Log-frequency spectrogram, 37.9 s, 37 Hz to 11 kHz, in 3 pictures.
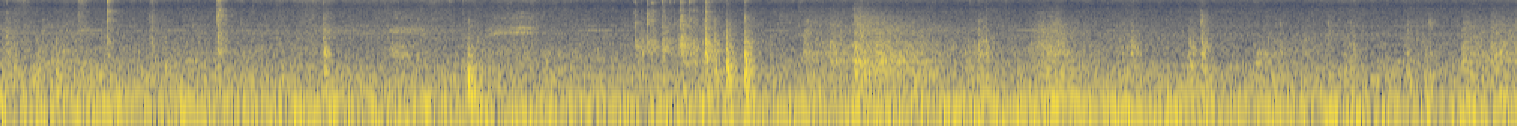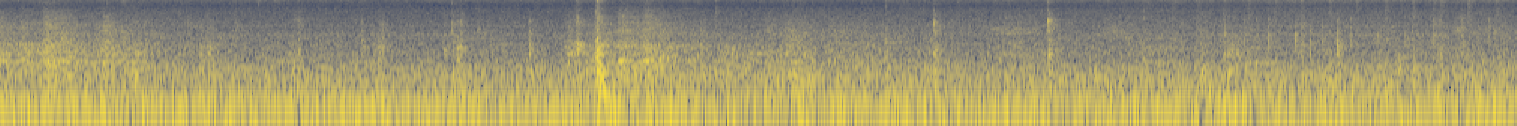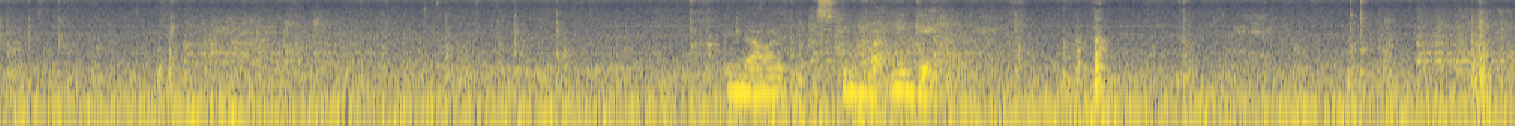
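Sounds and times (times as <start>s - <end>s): person's voice: 31.3s - 33.2s.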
